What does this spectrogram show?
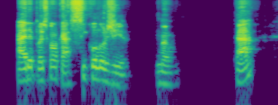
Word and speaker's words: psicologia: Você não pode colocar P, aí depois colocar psicologia. Não. Tá? Não é pi. A gente pronuncia. A separação silábica é psi.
